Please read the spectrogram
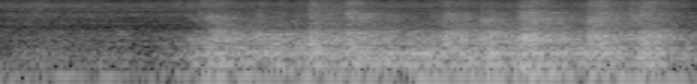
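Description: Water running from a kitchen tap into the sink, coming on about half a second in as a steady rushing hiss.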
